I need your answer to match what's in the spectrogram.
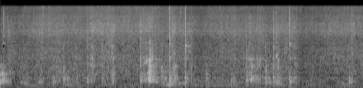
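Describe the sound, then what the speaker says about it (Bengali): Potatoes and soybean curry stirred in a frying pan, a steady sizzle with repeated scraping strokes of the spatula, close and clear without talk. "এবারে নাড়িয়ে নেব।"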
